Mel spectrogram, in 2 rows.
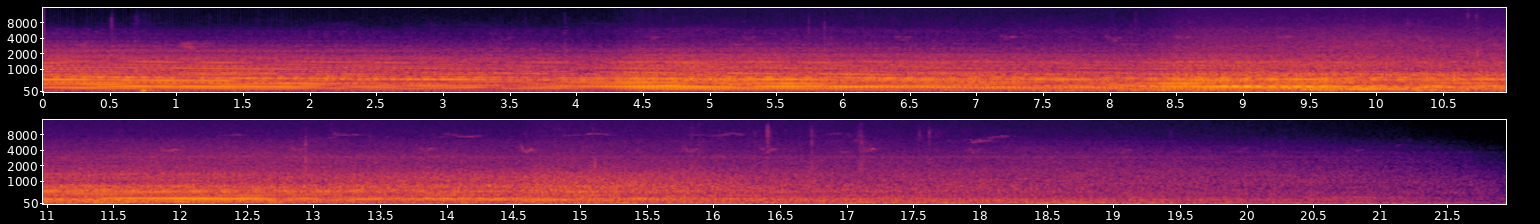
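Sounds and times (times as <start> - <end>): dual-tone siren winding down: 0.0 - 16.0.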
